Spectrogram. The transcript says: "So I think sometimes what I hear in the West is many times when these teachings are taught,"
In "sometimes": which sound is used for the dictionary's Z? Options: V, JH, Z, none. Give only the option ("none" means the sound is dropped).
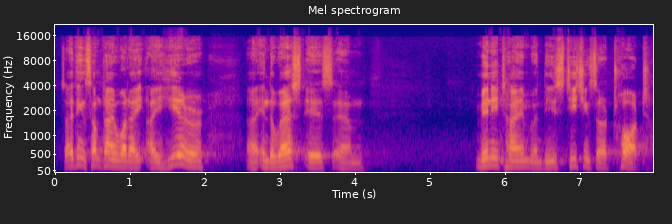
none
